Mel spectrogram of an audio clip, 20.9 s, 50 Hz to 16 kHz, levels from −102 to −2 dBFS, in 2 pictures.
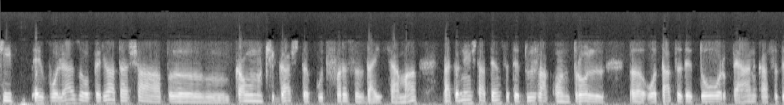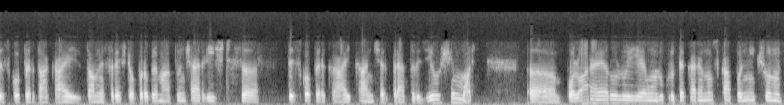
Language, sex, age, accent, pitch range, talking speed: Romanian, male, 30-49, native, 90-110 Hz, 175 wpm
